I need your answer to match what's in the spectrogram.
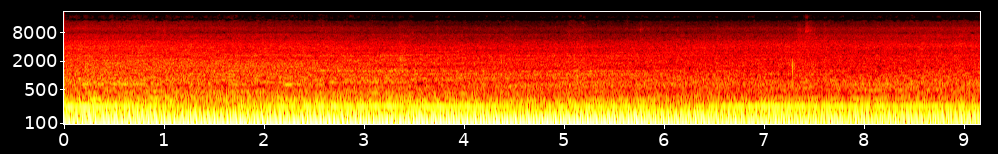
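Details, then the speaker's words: Chevy G20 4x4 camper van on its first short drive out of the shop, transmission shifting twice: smooth low engine and road drone with no creaks, clacks or bumping; driving normally. "I heard no noises or anything, no creaks, clacks, or anything like that. Nothing was bumping, nothing was hitting,"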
